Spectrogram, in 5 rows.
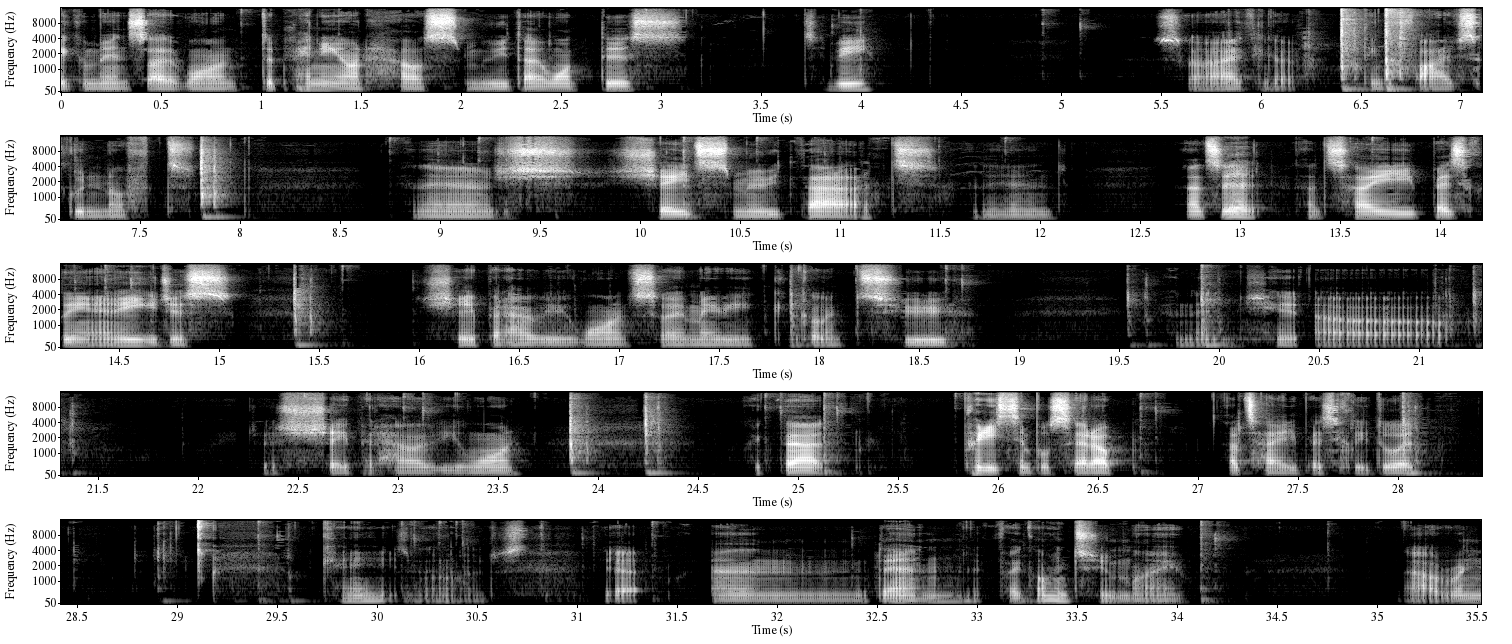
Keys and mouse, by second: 0.9-1.9 middle drag, 2.9 shift+middle click, 4.8-7.2 drag, 7.7 Tab, 8.7 middle click, 9.1-10.2 right drag, 10.5 middle click, 11.8-12.9 middle drag, 13.7 middle click, 14.4 click, 15.4 Tab, 15.6 middle click, 17.8 2, 19.5 g, 22.9 click, 23.9 Tab, 24.2 s, 25.1 click, 25.7-26.3 middle drag, 26.6 click, 28.0 x, 28.9 x, 29.5 x, 29.6 x, 30.1 click, 30.4 middle click, 31.4-32.4 middle drag, 34.3 click.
